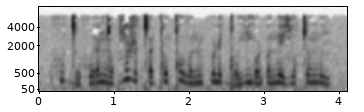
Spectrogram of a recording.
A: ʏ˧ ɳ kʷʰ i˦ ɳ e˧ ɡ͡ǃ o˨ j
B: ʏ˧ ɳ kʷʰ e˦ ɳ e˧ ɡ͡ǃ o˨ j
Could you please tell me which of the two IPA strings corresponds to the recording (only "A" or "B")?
B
